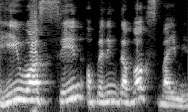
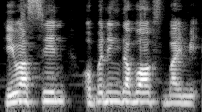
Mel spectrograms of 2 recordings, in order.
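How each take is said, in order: First: Very slow, each word stressed; teacher reading the answer slowly; slow model read. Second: Very slow, word by word; teacher repeating the answer slowly; slow model read. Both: Shown as a demonstration. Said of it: "দেখো কোথায় আসছে".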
